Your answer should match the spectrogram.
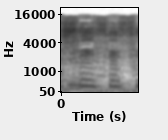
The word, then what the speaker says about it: Naturgy: Naturgy Energy. – Ah, Naturgy.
